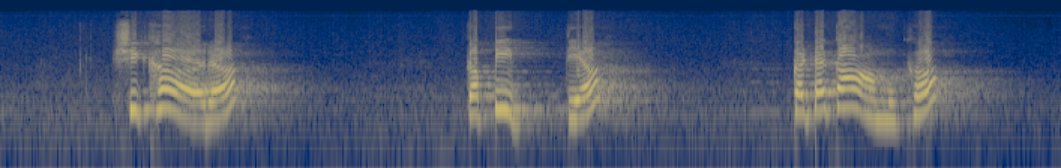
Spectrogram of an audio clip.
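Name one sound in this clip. A young woman sings melodic phrases close to a clip-on microphone, with pauses between them.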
